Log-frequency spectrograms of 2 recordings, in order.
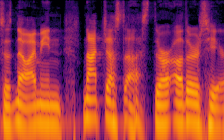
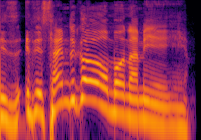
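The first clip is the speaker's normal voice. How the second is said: put-on French accent, higher, slower; 5 semitones higher than usual. Recapping a scene where Frenchie comes to Mark's room, Frenchie impression. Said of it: "What do you think of my Frenchie impression?".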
